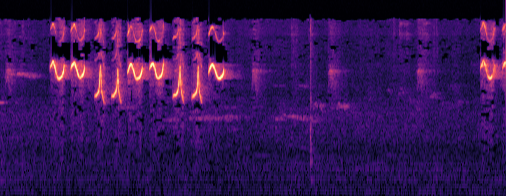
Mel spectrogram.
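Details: Cinereous tit used as a lure call: a rapid string of about eight shrill, looping whistled notes, then a pause with a faint click before the calling resumes.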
